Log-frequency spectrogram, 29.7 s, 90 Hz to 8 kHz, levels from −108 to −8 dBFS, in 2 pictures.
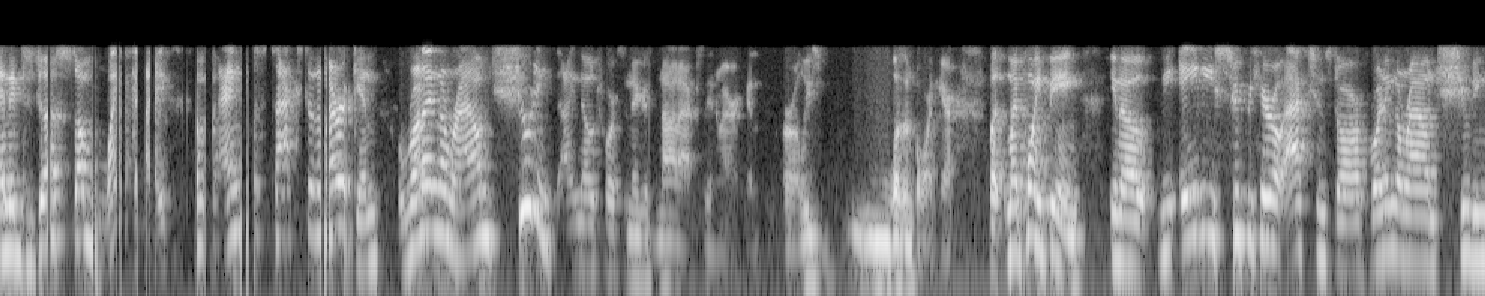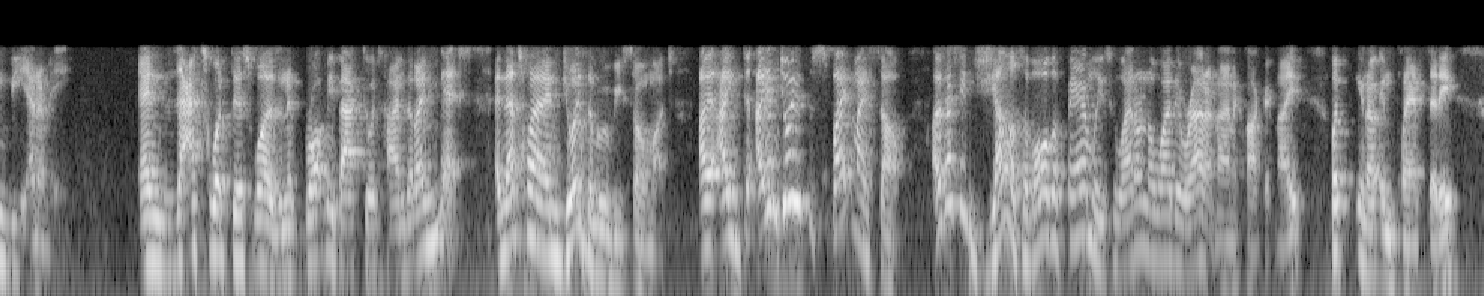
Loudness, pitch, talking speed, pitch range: -24 LUFS, 165 Hz, 205 wpm, 135-210 Hz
